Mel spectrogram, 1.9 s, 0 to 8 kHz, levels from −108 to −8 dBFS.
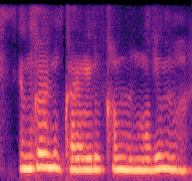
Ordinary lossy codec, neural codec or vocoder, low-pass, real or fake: AAC, 48 kbps; codec, 16 kHz, 1 kbps, FreqCodec, smaller model; 7.2 kHz; fake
